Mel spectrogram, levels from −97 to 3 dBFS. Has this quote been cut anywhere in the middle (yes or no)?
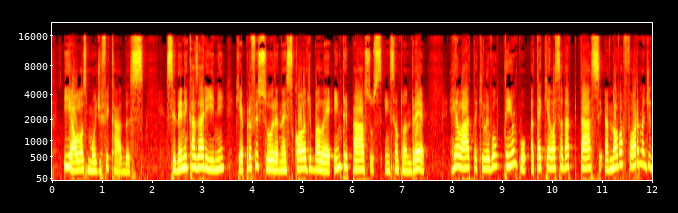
no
